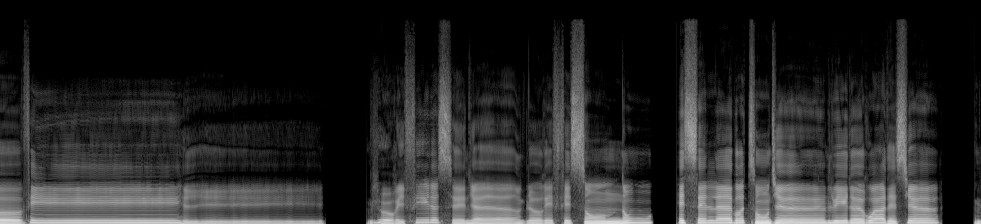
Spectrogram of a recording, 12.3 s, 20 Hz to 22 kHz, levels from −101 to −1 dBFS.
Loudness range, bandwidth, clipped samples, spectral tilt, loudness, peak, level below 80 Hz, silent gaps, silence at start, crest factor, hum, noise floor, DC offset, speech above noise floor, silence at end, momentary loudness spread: 8 LU; 14.5 kHz; under 0.1%; -7 dB/octave; -21 LUFS; -4 dBFS; -48 dBFS; 4.07-4.58 s, 8.17-8.46 s, 11.78-12.18 s; 0 s; 16 dB; none; under -90 dBFS; under 0.1%; over 70 dB; 0 s; 11 LU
